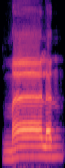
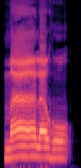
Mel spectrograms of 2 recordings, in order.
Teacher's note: Ini contoh-contoh mad yang semuanya dipanjangkan dua harakat.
